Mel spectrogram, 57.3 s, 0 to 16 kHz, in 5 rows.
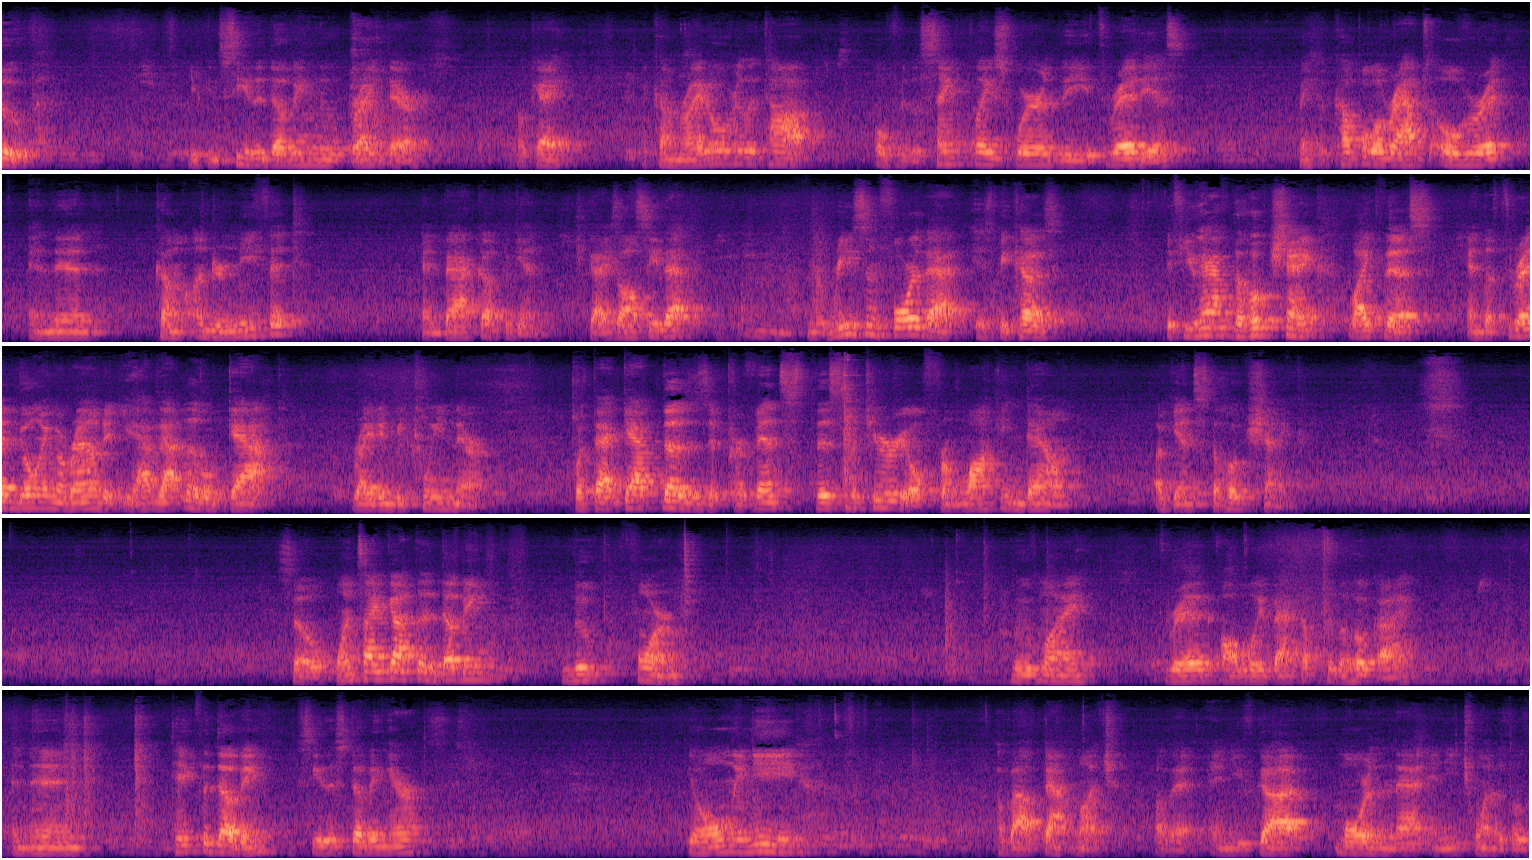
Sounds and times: Speech: 0:00.0 - 0:13.8, 0:14.6 - 0:19.6, 0:20.2 - 0:32.8, 0:36.5 - 0:39.7, 0:42.0 - 0:45.1, 0:45.9 - 0:50.3, 0:51.0 - 0:57.2
Inside, small room: 0:00.0 - 0:57.2.

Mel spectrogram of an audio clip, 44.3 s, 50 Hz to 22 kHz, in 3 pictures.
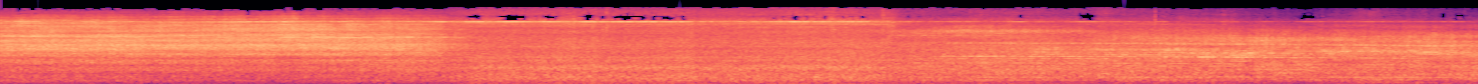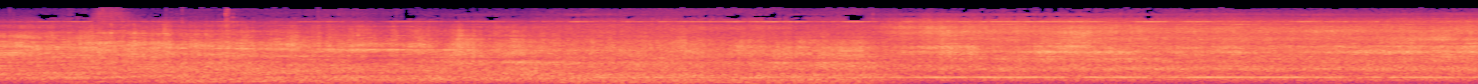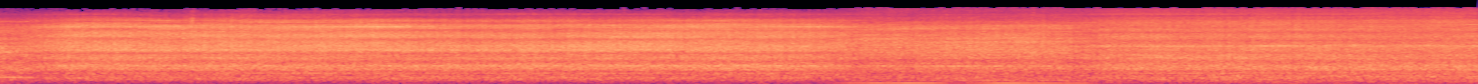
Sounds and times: Fixed-wing aircraft, airplane: 0:00.0 - 0:44.3.

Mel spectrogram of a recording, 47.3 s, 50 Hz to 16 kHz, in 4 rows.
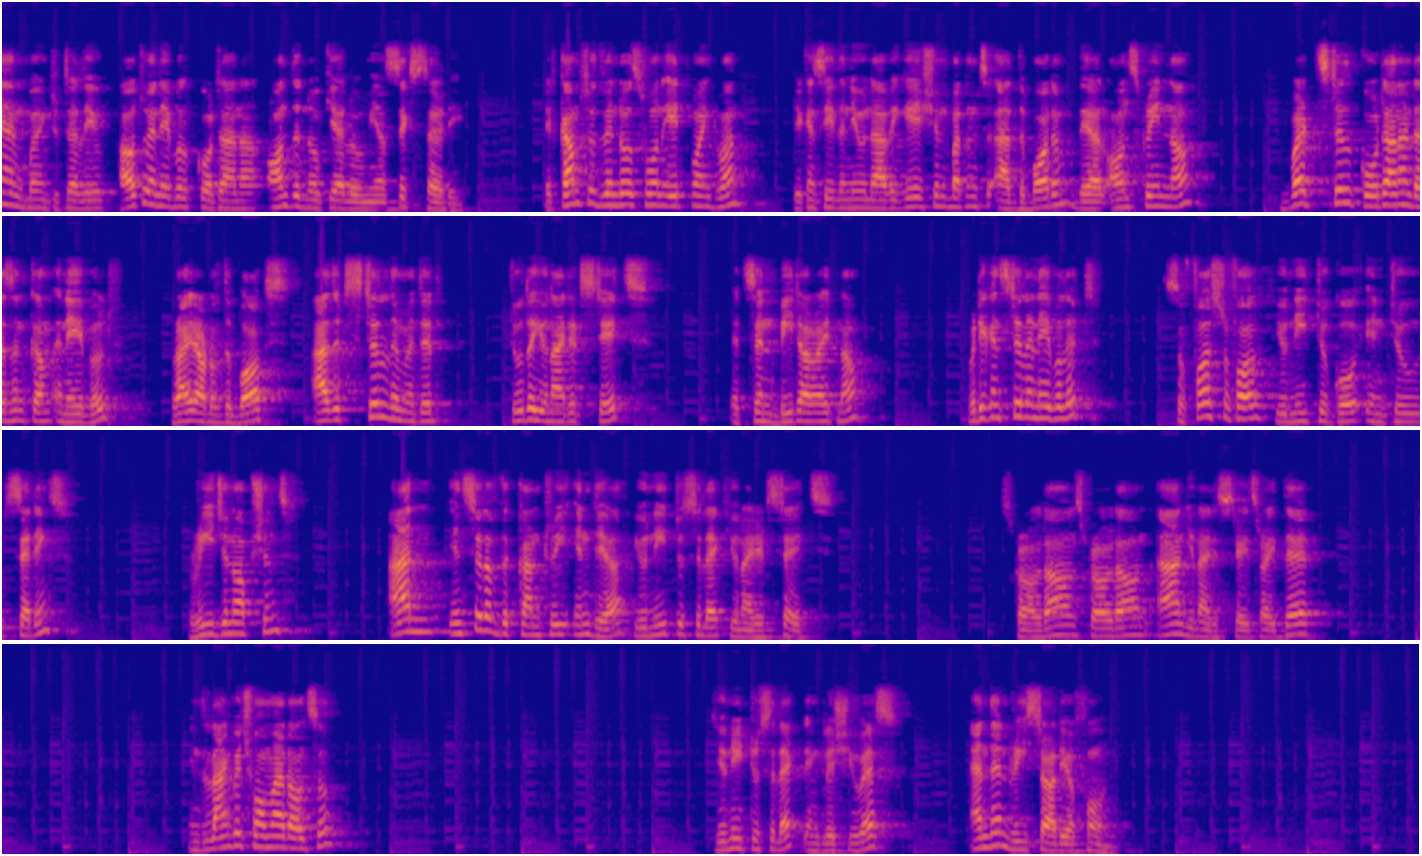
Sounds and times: Speech: 0:00.0 - 0:03.9, 0:04.6 - 0:10.1, 0:10.7 - 0:17.2, 0:17.9 - 0:19.1, 0:19.9 - 0:21.0, 0:21.6 - 0:24.2, 0:25.2 - 0:26.1, 0:26.9 - 0:30.6, 0:32.0 - 0:34.6, 0:37.0 - 0:38.4, 0:41.4 - 0:43.0, 0:43.6 - 0:44.8.

